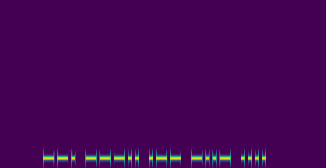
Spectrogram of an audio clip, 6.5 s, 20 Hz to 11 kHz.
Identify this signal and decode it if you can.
Morse code, heard as a keyed tone, about 17 wpm, 700 Hz. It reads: G8WXH
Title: DXCC-100 Call Signs - 5 Characters - Repeated 2x - 17wpm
